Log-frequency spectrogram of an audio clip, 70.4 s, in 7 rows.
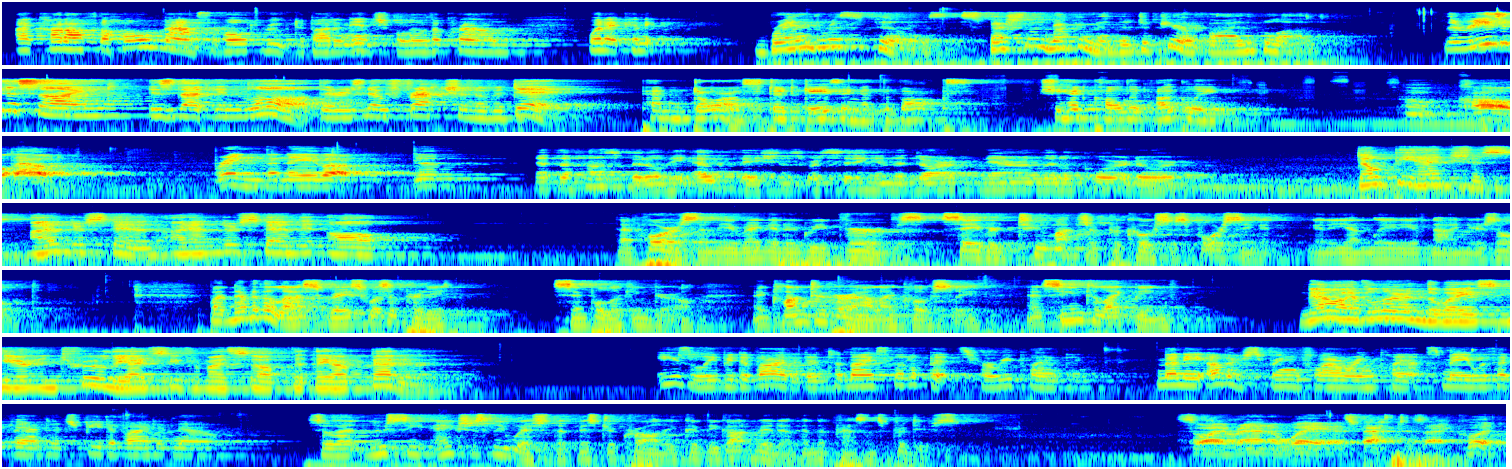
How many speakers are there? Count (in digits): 8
